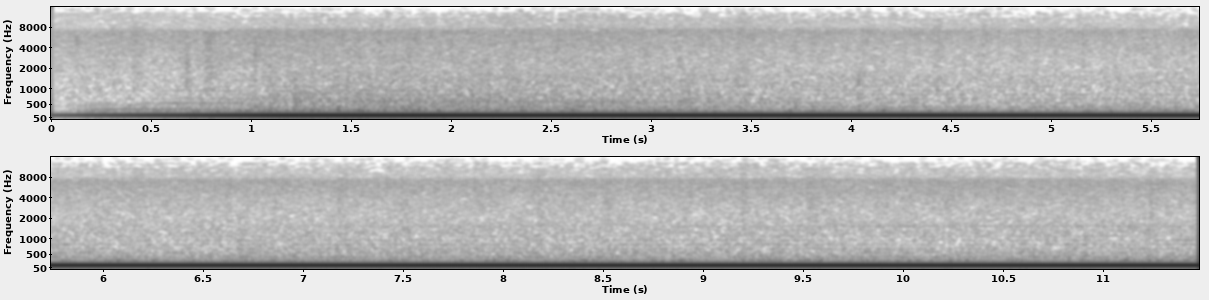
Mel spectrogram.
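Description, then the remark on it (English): A steady, low tuning fork tone hums on one pure pitch, swelling up over the first second and then holding evenly and loudly with no talk. “And this is the tuning forks that Accutonics tunes their main tuning fork too.”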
